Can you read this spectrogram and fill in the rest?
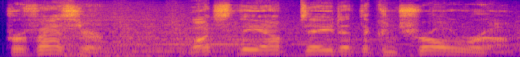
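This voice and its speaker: An actor playing a resolute military ship captain in a video game, briefing troops with firm authority. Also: male voice, fairly high pitch, expressive, a little fast, over loud music, lightly acted. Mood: commanding. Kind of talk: video game cutscene acting.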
